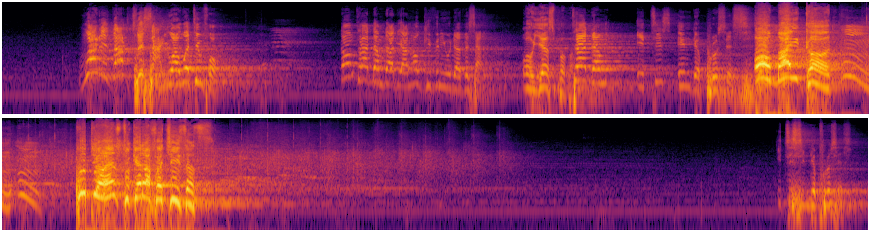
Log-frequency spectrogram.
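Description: A man preaches loudly and with passion through a microphone in a large echoing hall.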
